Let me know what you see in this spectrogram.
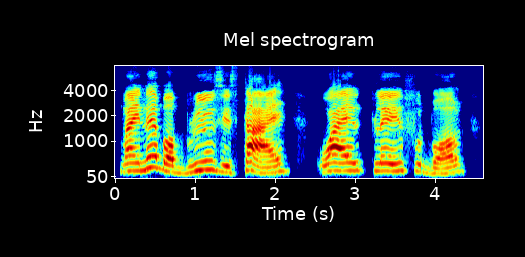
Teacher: So stress is on bruised. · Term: contrastive stress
